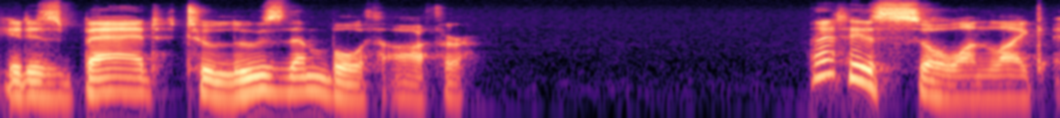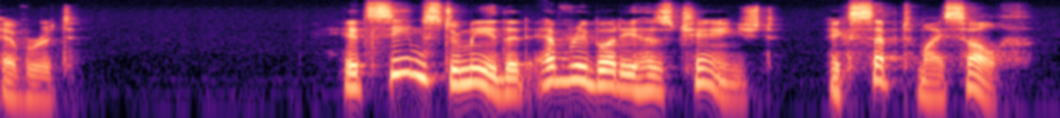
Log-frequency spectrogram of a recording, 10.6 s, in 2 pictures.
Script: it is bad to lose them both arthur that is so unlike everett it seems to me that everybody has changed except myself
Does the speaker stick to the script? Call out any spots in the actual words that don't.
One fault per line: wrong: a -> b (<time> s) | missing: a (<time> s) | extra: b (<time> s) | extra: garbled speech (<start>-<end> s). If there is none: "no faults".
no faults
